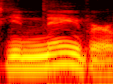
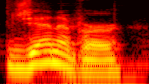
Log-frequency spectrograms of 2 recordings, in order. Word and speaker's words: jenever: The Dutch word for juniper is jenever, which is also the name of their juniper-infused spirit. When the British saw this, they pronounced it Genever, which eventually got shortened to gin.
